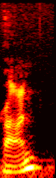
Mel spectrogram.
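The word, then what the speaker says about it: Rahn: He is spelled R A H N. Ron, Air Force veteran, CEO of Warriors Next Adventure.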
